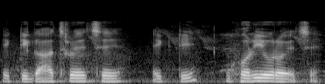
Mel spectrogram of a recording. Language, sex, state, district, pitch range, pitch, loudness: Bengali, male, Tripura, West Tripura, 135-145 Hz, 140 Hz, -16 LUFS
